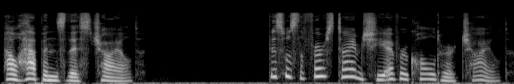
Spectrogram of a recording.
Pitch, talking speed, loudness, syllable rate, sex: 225 Hz, 165 wpm, -20 LUFS, 2.2 syllables/s, female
